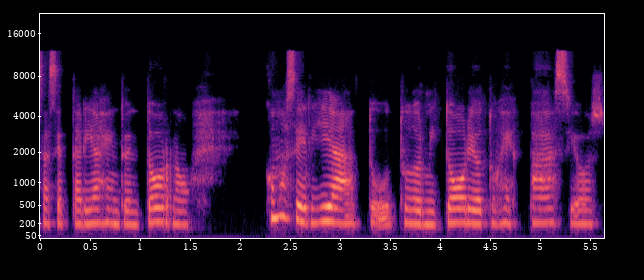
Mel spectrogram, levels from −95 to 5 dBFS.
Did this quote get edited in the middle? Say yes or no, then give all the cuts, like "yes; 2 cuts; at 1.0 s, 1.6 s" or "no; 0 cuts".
no; 0 cuts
